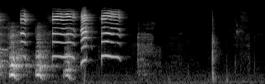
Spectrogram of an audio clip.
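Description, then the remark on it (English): A rubber chicken squeaks in a quick series of about five loud, high, wheezy honks, then trails off into fainter squeals with a brief click near the end. “Besides the fact that you have weird obsessions with rubber chickens.”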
